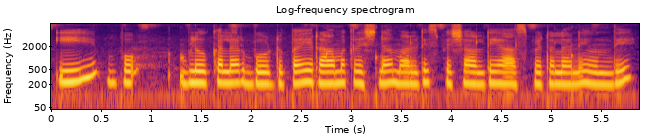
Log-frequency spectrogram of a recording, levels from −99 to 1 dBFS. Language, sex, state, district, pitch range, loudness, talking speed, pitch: Telugu, female, Telangana, Mahabubabad, 210-225 Hz, -14 LUFS, 110 wpm, 220 Hz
